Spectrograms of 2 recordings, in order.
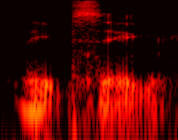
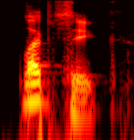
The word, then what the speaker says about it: Leipzig: that was from berlin leap sing like all lipsy let's see glyph thing um leipzig my fingers were correct my pronunciation was incorrect okay and then the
